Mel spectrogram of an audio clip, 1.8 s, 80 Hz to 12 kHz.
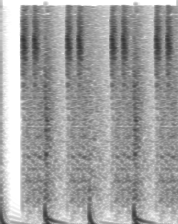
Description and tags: Industrial CM-505 06 Full
loop, drums, beat, drum-loop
